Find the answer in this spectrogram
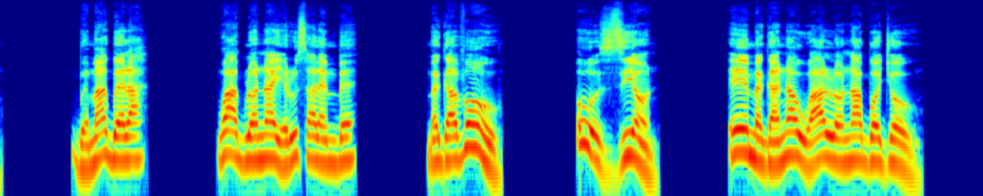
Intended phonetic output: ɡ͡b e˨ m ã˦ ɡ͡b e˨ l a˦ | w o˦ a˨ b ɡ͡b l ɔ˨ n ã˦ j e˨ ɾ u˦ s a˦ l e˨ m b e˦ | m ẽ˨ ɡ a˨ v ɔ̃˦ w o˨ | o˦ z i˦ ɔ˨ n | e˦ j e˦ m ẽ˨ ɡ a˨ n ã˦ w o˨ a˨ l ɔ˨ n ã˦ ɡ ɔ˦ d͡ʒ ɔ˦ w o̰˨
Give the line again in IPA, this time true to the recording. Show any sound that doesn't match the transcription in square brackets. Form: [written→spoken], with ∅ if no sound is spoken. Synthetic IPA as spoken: ɡ͡b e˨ m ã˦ ɡ͡b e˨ l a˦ | w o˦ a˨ [b→∅] ɡ͡b l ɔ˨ n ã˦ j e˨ ɾ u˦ s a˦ l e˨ m b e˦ | m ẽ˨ ɡ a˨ v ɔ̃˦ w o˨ | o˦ z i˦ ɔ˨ n | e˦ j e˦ m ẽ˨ ɡ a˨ n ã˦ w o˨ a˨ l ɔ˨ n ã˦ [ɡ→ɡ͡b] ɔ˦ d͡ʒ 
